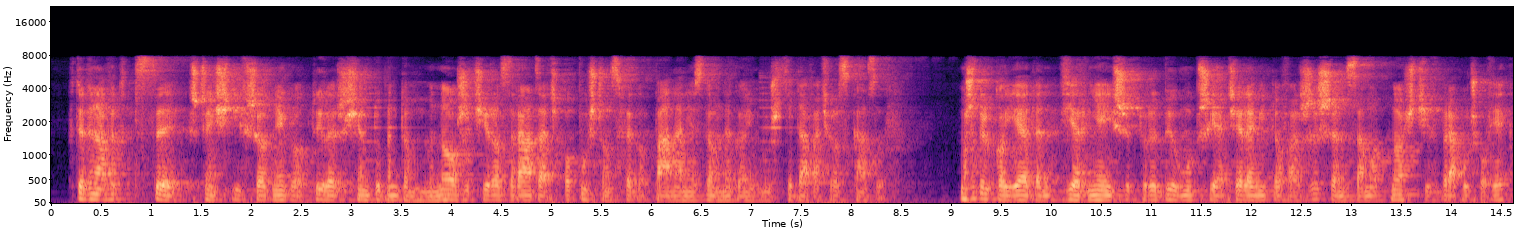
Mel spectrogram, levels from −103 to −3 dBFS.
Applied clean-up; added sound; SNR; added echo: neural separator model SepFormer DNS4.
